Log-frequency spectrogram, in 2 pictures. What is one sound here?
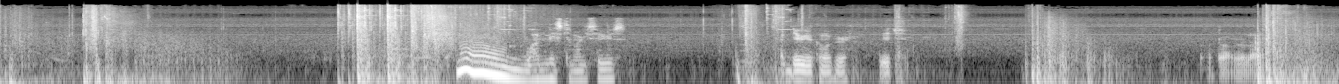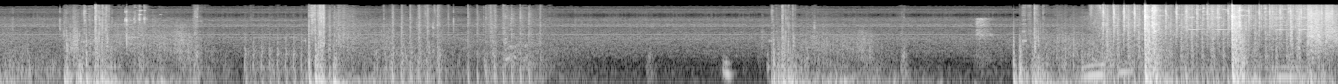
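A gun fires loud bursts of shots.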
